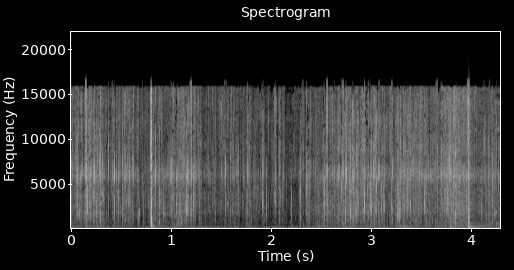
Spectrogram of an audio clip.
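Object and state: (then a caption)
Plastic bubble wrap. Fingertips and nails tap and scratch clear plastic bubble wrap wrapped around a binaural microphone. A steady soft crinkling and scratching runs throughout, with two sharp loud pops standing out near the start and the end.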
